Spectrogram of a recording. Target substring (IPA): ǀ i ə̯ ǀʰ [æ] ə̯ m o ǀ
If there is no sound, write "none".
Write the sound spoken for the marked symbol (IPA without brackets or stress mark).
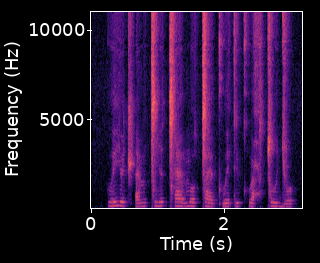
æ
